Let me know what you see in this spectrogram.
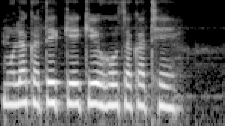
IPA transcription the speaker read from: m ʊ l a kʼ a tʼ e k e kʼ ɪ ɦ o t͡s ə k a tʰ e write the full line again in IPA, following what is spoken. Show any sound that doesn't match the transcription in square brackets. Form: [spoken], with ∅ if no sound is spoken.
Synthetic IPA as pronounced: m ʊ l a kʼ a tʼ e k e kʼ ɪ ɦ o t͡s [a] k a tʰ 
